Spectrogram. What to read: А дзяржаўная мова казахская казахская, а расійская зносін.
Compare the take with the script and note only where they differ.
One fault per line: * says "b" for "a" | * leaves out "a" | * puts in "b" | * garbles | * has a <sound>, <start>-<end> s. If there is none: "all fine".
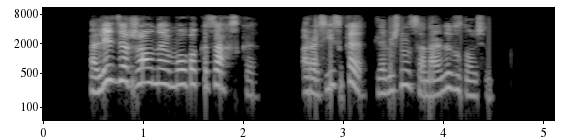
* says "Але" for "А"
* has a dropout, 1.5-1.5 s
* leaves out "казахская"
* puts in "для міжнацыянальных"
